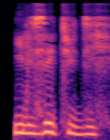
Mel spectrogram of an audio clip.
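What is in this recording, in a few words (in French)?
"ils etudient", French; Ellos estudian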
